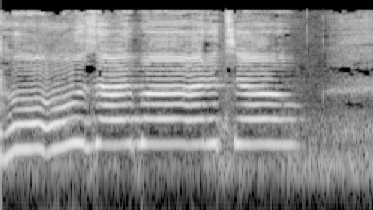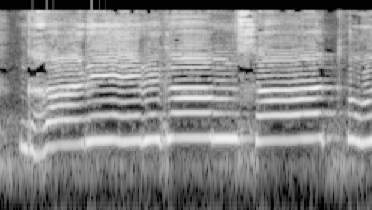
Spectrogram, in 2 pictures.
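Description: A woman singing a Bangla folk song unaccompanied, holding two long notes with a short breath between them about halfway through.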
